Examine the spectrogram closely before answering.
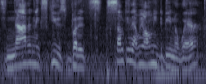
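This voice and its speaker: A man speaks at a moderate pace with very wide pitch swings. Room echo is audible, and the background noise is noticeable. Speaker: fitness coach. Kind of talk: motivational talk. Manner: early morning voice.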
